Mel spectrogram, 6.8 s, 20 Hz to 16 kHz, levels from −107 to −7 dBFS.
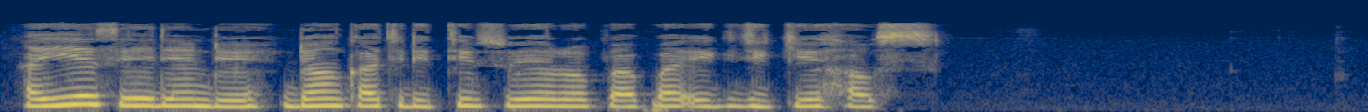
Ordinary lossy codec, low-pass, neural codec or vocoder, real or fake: MP3, 48 kbps; 7.2 kHz; none; real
